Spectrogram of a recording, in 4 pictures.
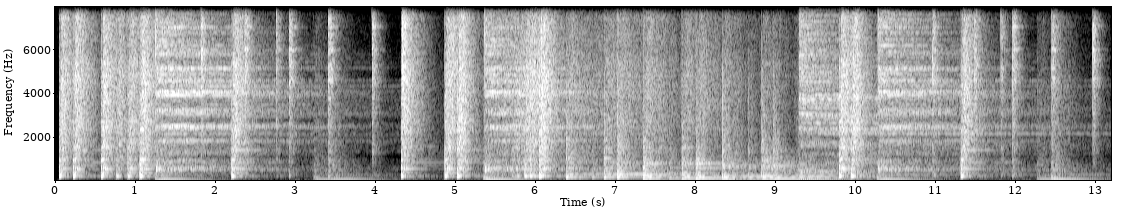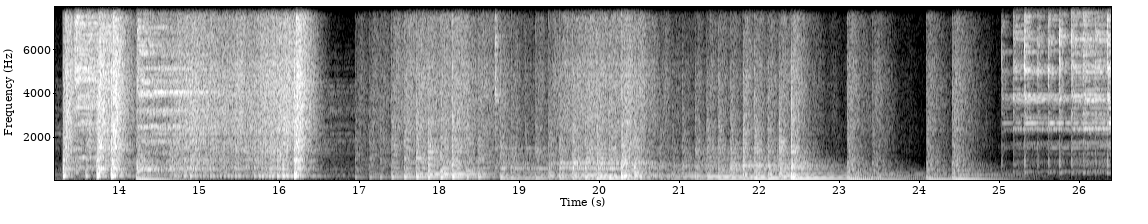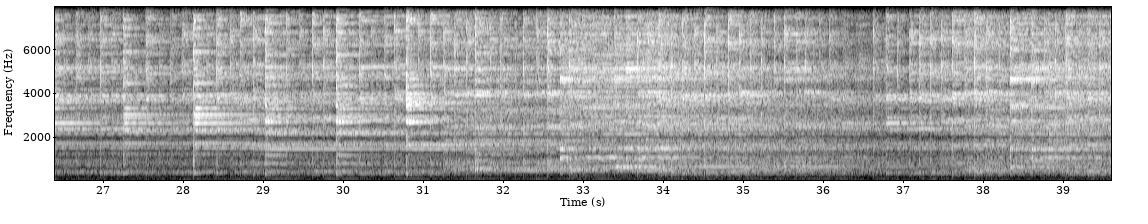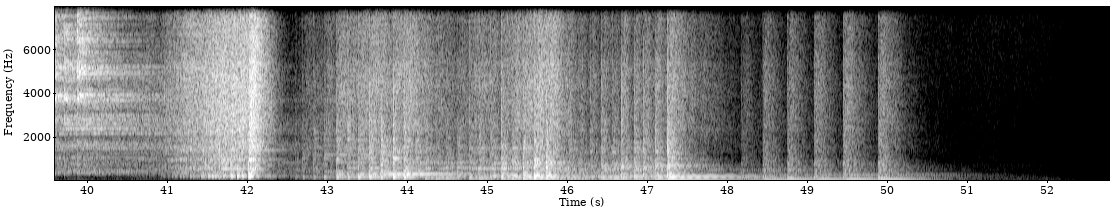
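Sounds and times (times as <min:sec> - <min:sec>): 
drums recorded with AKG 414 microphone: 0:00.0 - 0:51.4.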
